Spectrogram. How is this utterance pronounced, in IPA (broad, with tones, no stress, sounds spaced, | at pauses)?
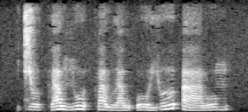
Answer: t͡ɕ ɤː˧˩ k̚ l a˥˨ w ɲ oː˥˨ t̚ p a˧˩ w l a˩ w ʔ oː˧˩ j ɤː˧˥ ʔ aː˩ ʋ o˧ m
